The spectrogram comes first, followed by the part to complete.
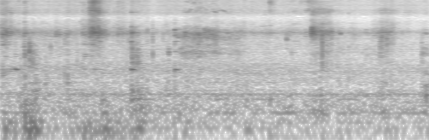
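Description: Faint, scattered soft patters and light knocks of raw cauliflower florets sliding off a plate and dropping into a bowl of chopped cabbage.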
